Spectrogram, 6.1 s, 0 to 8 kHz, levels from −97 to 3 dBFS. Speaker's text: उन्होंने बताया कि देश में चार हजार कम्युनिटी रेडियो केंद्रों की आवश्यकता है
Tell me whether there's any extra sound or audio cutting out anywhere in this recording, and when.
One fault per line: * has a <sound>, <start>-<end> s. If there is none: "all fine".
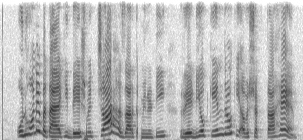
* has a dropout, 2.7-2.8 s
